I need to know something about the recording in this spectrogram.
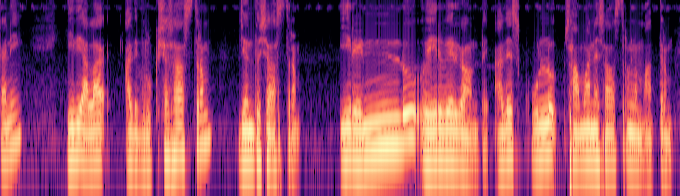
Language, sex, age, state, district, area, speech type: Telugu, male, 18-30, Telangana, Mancherial, rural, spontaneous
